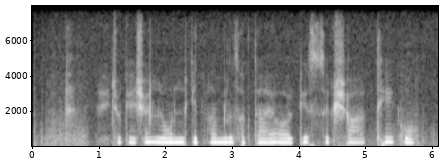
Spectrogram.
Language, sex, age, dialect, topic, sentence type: Hindi, female, 25-30, Garhwali, banking, question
